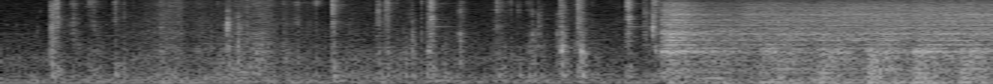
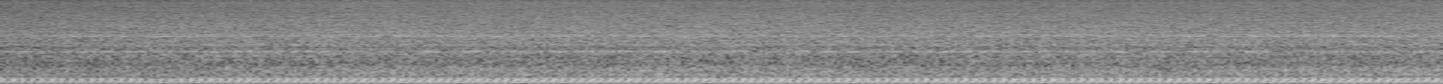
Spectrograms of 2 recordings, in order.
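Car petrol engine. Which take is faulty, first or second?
first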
